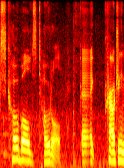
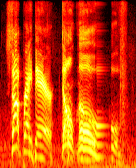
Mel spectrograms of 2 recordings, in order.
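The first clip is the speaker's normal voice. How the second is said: very high, loud, deliberate, commanding tone; 11 semitones higher, 5 dB louder than usual. Voicing kobold guards who stop the party: kobold guards ordering. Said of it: "they're kind of standing at the ready and they say".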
